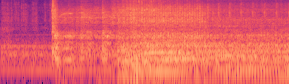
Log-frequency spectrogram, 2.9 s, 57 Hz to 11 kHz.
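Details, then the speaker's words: Crank-no-start: starter spins engine at steady rhythm but never fires; owner suspects failed fuel pump or fuel pump solenoid, or car immobilised itself; unconfirmed. "Have a feeling it may have done 202 things and the fuel pump may have give up."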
